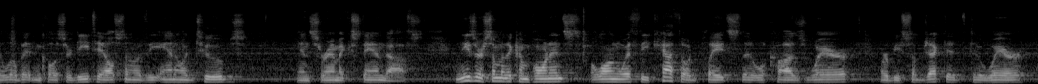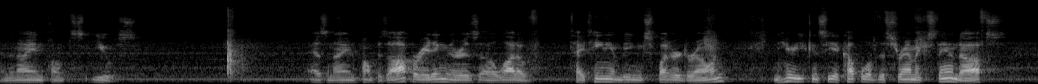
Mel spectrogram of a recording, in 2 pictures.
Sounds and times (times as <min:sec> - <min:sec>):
Speech: 0:00.0 - 0:11.8, 0:13.4 - 0:20.5.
